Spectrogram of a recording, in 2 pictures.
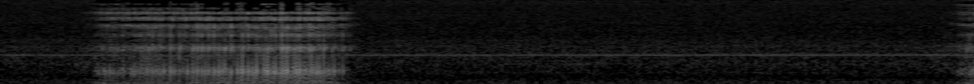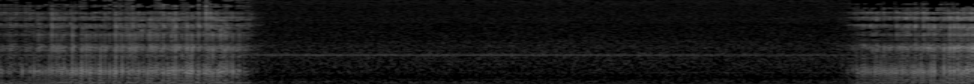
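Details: Person snoring in a motel room: loud rattling snores on each breath in, about every four seconds, with quiet breathing out between; ordinary snoring.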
